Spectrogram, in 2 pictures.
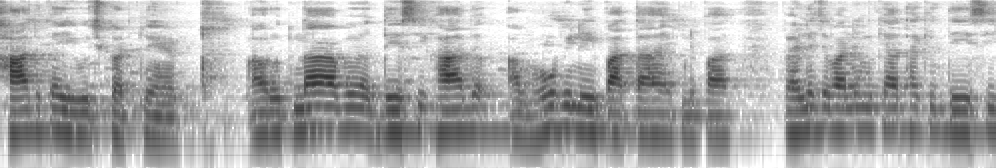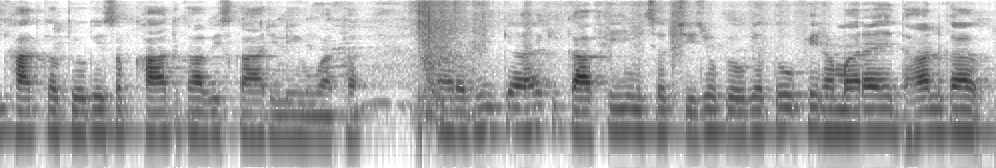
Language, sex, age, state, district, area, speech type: Hindi, male, 18-30, Uttar Pradesh, Prayagraj, rural, spontaneous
